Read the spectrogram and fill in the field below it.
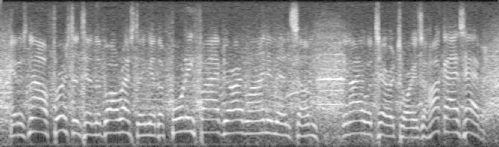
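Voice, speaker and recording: A man speaks in a high pitch with fairly even intonation and very even loudness. Noticeable background noise sits under the voice. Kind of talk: vintage college football game commentary. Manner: even, rapid play-by-play delivery.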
